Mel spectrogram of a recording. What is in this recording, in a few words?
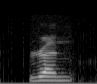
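"ren", Chinese, tone 1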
